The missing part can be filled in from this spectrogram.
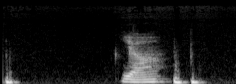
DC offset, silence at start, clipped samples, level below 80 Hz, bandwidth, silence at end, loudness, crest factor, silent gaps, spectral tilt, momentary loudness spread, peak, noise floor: under 0.1%; 0.05 s; under 0.1%; -36 dBFS; 16 kHz; 0.35 s; -16 LUFS; 16 dB; none; -9 dB/octave; 6 LU; -2 dBFS; -55 dBFS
